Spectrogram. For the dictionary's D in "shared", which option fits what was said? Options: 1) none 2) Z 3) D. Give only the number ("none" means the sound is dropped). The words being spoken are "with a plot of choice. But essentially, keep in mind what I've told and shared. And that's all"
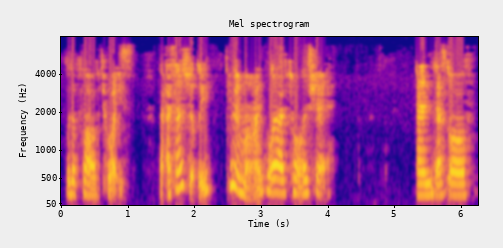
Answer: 1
